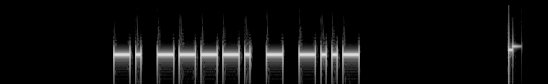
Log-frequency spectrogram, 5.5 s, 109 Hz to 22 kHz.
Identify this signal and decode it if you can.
Morse code, heard as a keyed tone, about 22 wpm, 700 Hz. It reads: N9TX
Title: USA Call Signs - 4 Characters - 4x Character Spacing - 22wpm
